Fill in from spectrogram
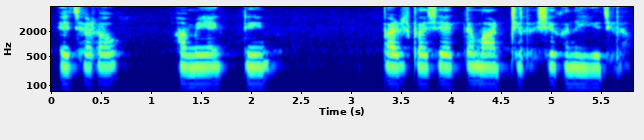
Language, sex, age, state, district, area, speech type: Bengali, female, 18-30, West Bengal, Uttar Dinajpur, urban, spontaneous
